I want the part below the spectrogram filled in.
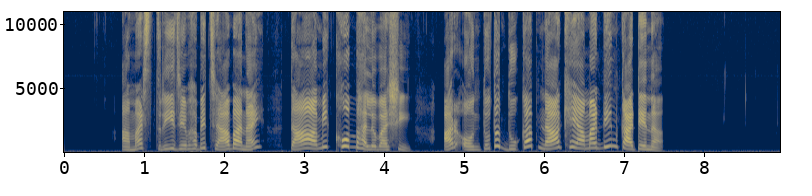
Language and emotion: Bengali, happy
